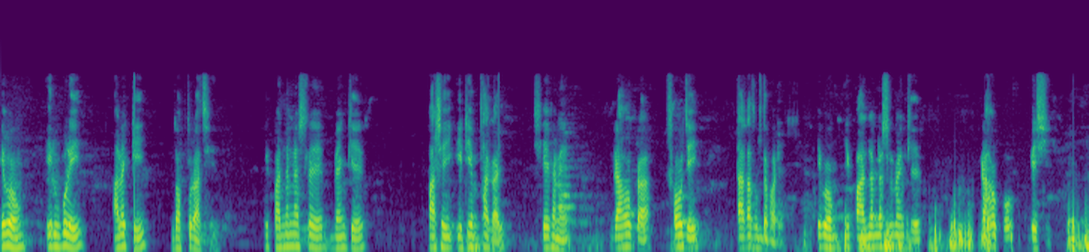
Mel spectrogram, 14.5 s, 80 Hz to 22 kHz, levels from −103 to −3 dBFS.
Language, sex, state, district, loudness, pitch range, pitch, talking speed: Bengali, male, West Bengal, Dakshin Dinajpur, -19 LUFS, 130-150 Hz, 140 Hz, 130 wpm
